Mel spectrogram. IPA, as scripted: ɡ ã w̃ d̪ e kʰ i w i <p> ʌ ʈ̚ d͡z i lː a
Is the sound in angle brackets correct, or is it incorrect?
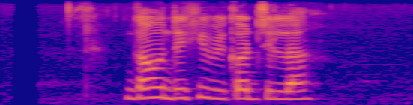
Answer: incorrect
